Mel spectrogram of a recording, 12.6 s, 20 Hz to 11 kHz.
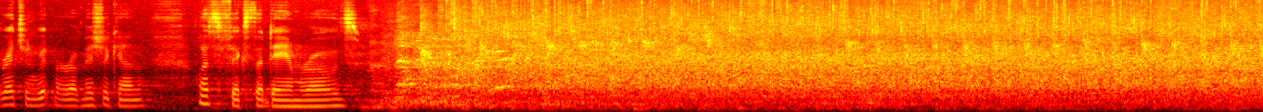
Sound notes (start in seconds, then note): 3.6 audience laughing; 3.7 audience applauding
